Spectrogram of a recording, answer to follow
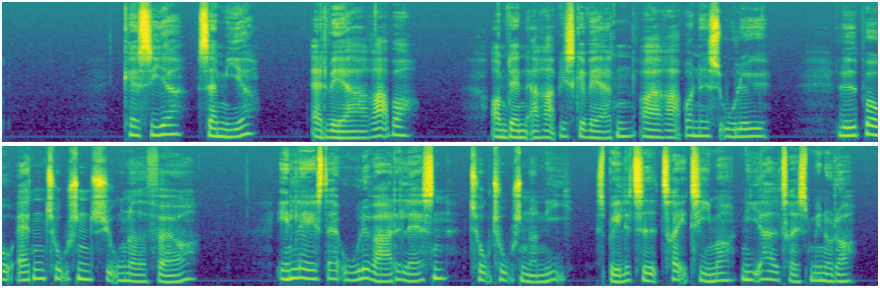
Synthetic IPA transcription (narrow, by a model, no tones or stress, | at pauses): kʰæsiɐsæmiɐ | ʔæd̥ʋæːɐɑ̈ʁɑ̰̈ːb̥ɐ | ʔɒ̽md̥enʔɑ̈ʁɑ̰̈ːb̥isɡ̥əʋæɐd̥n̩ɒ̽ɑ̈ʁɑ̰̈ːb̥ɐnəsuløɡ̥ə | lyðˠpʰɒ̽ʔæd̥n̩t͡sʰṵːsn̩syʊ̰hunɐð̞ˠɒfɶɐ | ʔe̝nlḛːsd̥æʔoːləʋɑ̈ːɾ̥əlæsn̩t͡sʰo̝̰ːt͡sʰṵːsn̩ɒ̽nḭː | sb̥e̝lət͡sʰið̞̰ˠt͡sʰʁɛ̰ːt͡sʰiːmɐnḭːɒ̽hælt͡sʰʁasminuɾɐ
